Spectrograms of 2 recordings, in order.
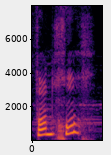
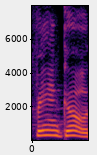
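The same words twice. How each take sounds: First: The name is said with a Dutch pronunciation. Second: The name is said with an English pronunciation. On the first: The speaker calls it right. "It's Van Gogh. You have to do it with the" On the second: The speaker calls it wrong. "It's not Van Gogh. That's not his name"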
